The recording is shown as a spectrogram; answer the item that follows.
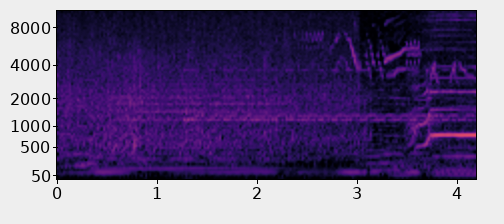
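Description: Background music with low sustained tones. Near the end a wolf pup howls: its pitch rises, then holds steady.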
